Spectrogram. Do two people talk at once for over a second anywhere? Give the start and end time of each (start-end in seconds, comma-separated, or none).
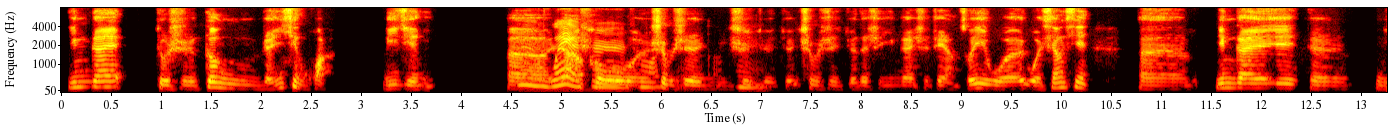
4.5-7.1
